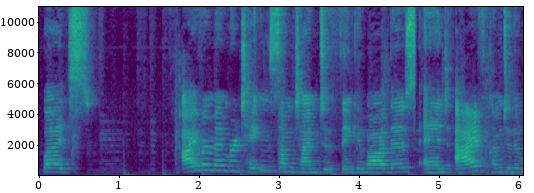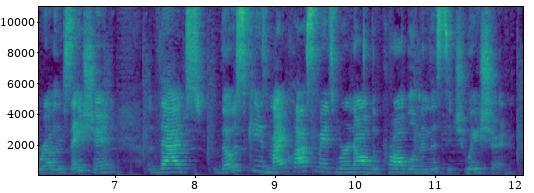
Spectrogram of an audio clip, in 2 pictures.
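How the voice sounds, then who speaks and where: A young woman whose first language is Romanian tells her story in English with a noticeable Romanian accent. Her voice sits high, and she chats easily, dropping in ums and small laughs. The room rings with echo, and soft music plays underneath. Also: measured pace. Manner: chatty, laughs often, frequent ums. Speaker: YouTuber. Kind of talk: casual storytime vlog.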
